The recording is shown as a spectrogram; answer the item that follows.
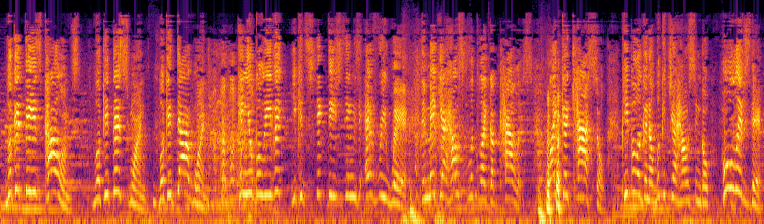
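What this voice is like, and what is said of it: Exaggerated, poor New Jersey accent. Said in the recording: “Scarlett Johansson to have a terrible Jersey accent”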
